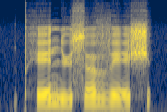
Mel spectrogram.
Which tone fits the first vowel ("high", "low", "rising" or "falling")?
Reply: rising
